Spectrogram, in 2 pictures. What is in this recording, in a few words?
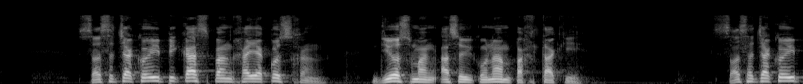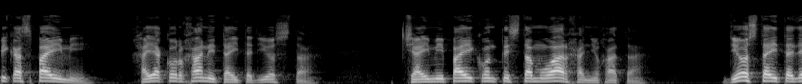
salmos, quechua ayacucho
